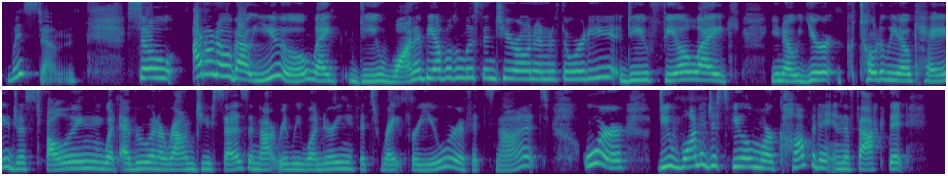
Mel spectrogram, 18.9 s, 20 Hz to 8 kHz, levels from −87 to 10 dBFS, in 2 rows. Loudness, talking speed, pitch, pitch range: -27 LUFS, 195 wpm, 240 Hz, 210-295 Hz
